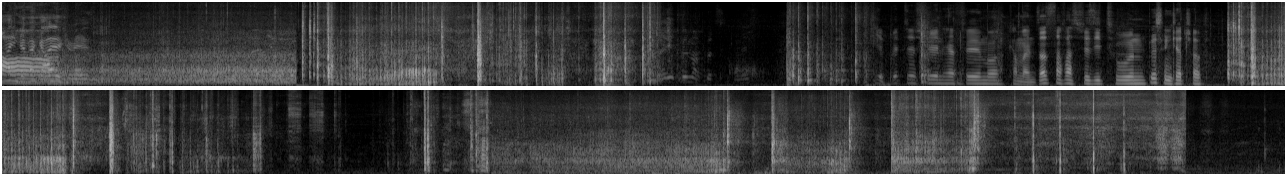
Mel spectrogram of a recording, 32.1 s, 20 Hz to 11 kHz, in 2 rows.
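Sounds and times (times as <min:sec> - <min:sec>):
skateboard wheels rolling on concrete: 0:00.0 - 0:08.6, 0:09.2 - 0:13.0, 0:14.4 - 0:32.0
skateboard clacking: 0:01.1 - 0:08.3, 0:15.3 - 0:19.4, 0:21.1 - 0:30.9.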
